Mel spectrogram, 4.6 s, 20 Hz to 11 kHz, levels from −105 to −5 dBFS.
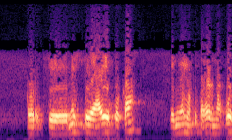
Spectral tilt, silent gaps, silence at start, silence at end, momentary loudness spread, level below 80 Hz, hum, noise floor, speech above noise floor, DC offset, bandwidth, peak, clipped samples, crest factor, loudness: -7 dB/octave; none; 0.55 s; 0 s; 12 LU; -68 dBFS; none; -56 dBFS; 44 dB; under 0.1%; 4.9 kHz; 0 dBFS; under 0.1%; 14 dB; -13 LUFS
